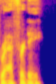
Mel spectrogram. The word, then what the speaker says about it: Raffarty: She told my mom that spelling it Raffarty will be obvious that it's pronounced Rafferty, but it makes it look more girly.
